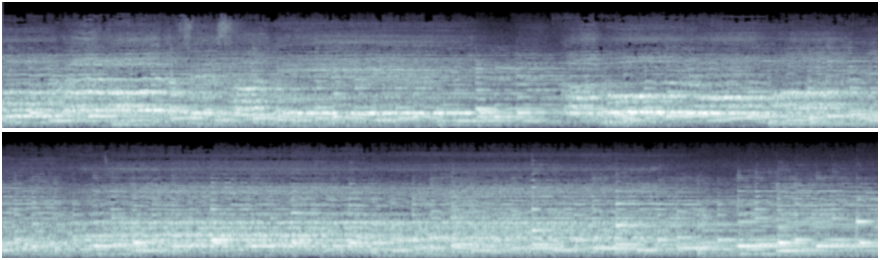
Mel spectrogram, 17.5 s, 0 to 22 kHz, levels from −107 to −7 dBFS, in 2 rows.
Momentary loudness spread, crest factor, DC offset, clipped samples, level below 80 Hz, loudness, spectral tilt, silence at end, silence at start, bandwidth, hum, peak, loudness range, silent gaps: 7 LU; 16 dB; under 0.1%; under 0.1%; -56 dBFS; -16 LUFS; -5.5 dB/octave; 0 s; 0 s; 11.5 kHz; none; 0 dBFS; 3 LU; none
